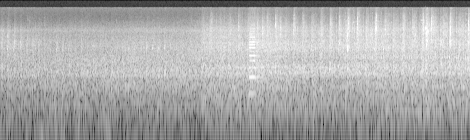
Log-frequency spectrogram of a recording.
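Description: A walking tractor's single-cylinder diesel engine chugging as it approaches, getting louder from about halfway through. A short horn toot sounds about five seconds in, and a single sharp click near the end.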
